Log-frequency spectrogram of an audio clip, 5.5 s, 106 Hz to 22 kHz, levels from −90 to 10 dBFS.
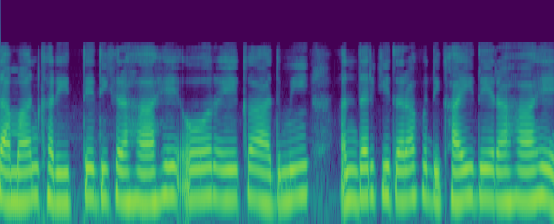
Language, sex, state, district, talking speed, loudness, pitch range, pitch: Hindi, female, Bihar, West Champaran, 160 wpm, -14 LUFS, 190-205 Hz, 195 Hz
